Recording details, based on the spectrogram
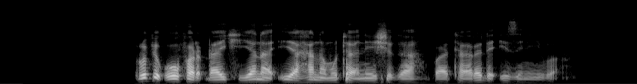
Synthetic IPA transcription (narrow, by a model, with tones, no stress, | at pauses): ɽʊ˦ɸi˨kʷʼoː˦ɸɐ˨rɗaː˦kʲʰiː˨jɐ˦naː˨ʔɪ˦ja˨ɦa˦na˨mʊ˦tʰaː˨neː˦ʃɪ˨ɡaː˦baː˨taː˨ɽe˦da˨ʔɪ˦zɪ˨niː˦ba̰˦ʔ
